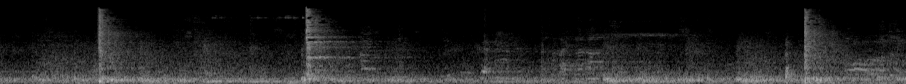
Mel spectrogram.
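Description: A metal bat hits a baseball with a sharp, ringing ping.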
